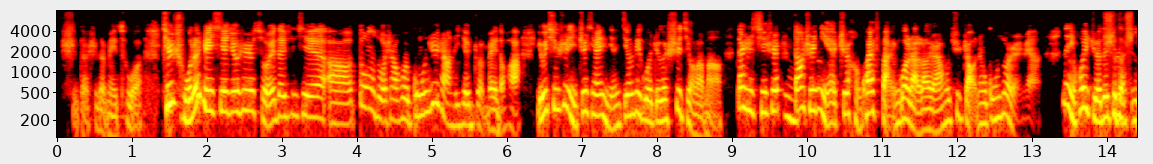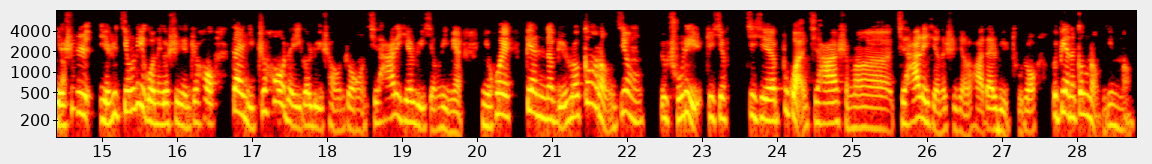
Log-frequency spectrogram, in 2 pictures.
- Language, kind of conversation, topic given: Chinese, podcast, 你有没有在旅途中遇到过行李丢失的尴尬经历？
- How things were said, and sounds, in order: none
